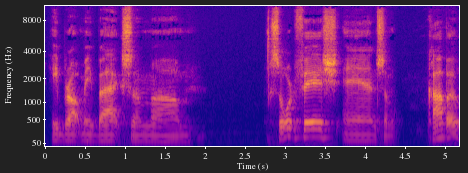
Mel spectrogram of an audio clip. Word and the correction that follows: Cobia: Am I saying that right? Some kind of fish. I don't remember. Said it. Call it the ribeye of the sea. – Oh, okay. Cobia.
